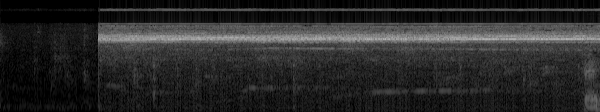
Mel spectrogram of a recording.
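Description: A field recording of a jungle cicada chorus, cutting in abruptly about a second in as a dense, steady, high-pitched buzz that is really obnoxious in loudness. Faint, drawn-out lower tones sit underneath.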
